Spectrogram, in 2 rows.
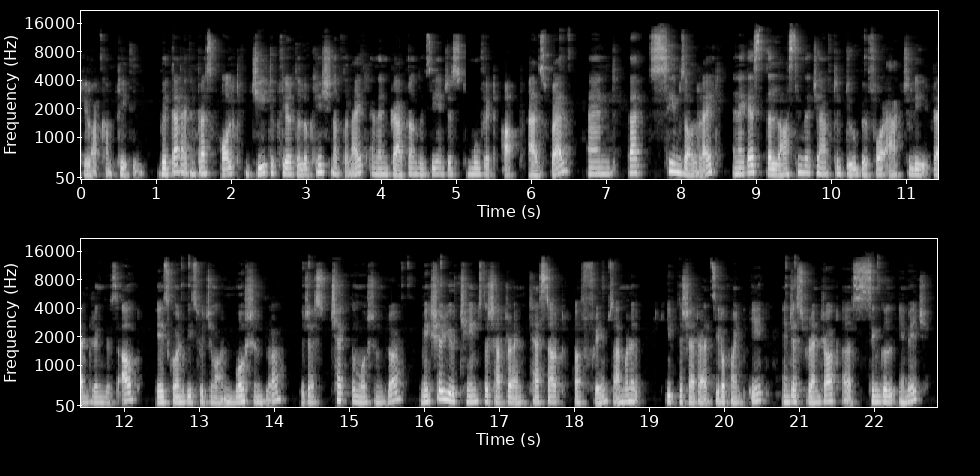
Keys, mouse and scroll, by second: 2.3 alt+g, 3.8 g, 6.7 scroll up 2, 7.6-7.9 scroll down 2, 8.1 scroll up 2, 8.6-9.4 shift+middle drag, 8.6 scroll down 3, 10.7 click, 11.2-12.1 scroll up 1, 12.8 click, 13.9-14.4 scroll down 2, 14.6 drag, 15.7 click, 16.2-18.5 drag, 20.9-22.8 drag.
